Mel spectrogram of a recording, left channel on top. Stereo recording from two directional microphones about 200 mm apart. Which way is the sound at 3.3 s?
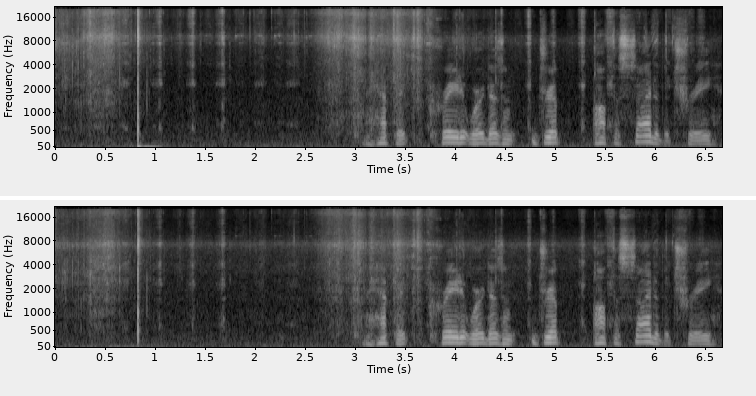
45° right (ahead or behind).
